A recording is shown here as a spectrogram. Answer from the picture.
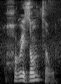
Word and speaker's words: horizontal: the middle Horizon but horizontal you see the sound of the letter i in the middle is very different and the stress is moving Horizon horizontal horizon horizontal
